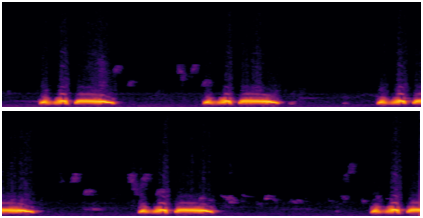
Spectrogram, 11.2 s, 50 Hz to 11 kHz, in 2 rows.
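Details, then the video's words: Spotted dove kept as a decoy, calling to provoke fighting; five regular phrases roughly every 2.4 seconds, each a quick stuttered pair of notes then a sustained purring coo. "Tiếng chim cu mồi thúc đấu"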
